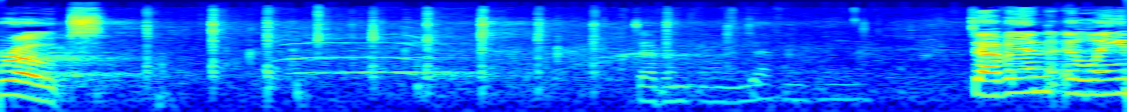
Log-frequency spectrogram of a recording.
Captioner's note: audience applauding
